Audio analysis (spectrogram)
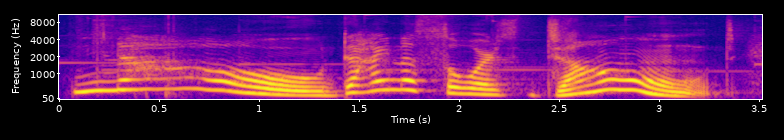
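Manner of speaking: emphatic no. A narrator's reading. Emphatic answer to story question.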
